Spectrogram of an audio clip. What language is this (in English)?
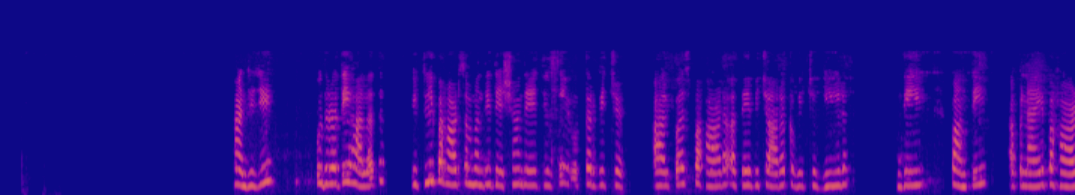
Punjabi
